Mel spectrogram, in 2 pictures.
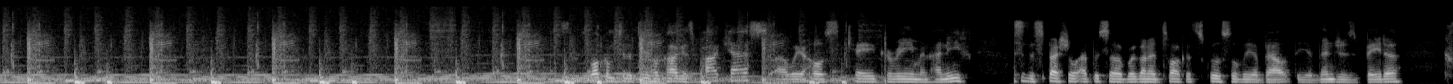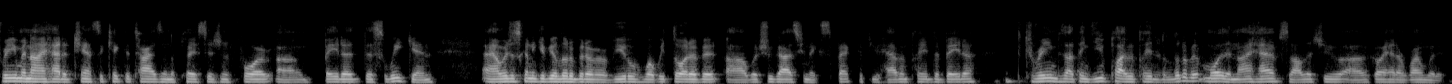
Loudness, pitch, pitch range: -24 LUFS, 120 Hz, 110-130 Hz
